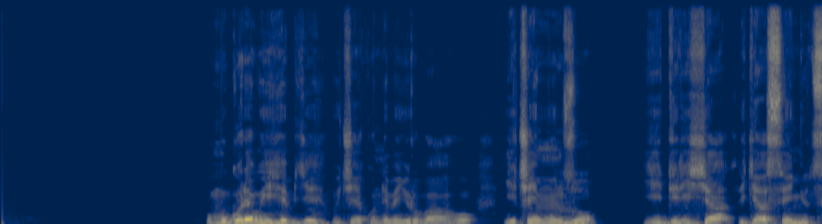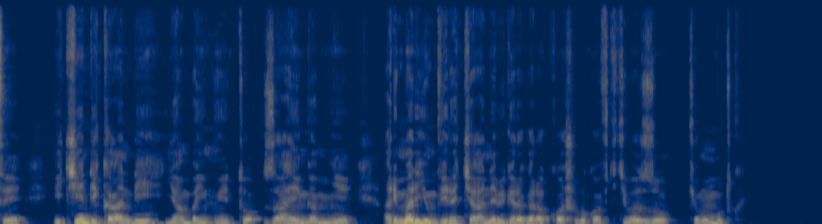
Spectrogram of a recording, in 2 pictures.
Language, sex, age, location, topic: Kinyarwanda, male, 36-49, Kigali, health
